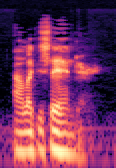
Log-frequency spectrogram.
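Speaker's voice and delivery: very faint, barely audible half-whisper. Retelling how the young man gave his name to the king: retelling a half-whisper. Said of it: "this young man just whispered".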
